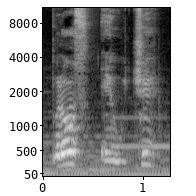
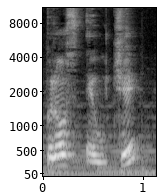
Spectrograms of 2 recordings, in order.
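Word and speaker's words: προσευχή: Hay una palabrita más que va acompañada de esta palabra, que es proseuché. Esta palabra proseuché es una oración general, es una oración generalizada cuando tú oras por todo.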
